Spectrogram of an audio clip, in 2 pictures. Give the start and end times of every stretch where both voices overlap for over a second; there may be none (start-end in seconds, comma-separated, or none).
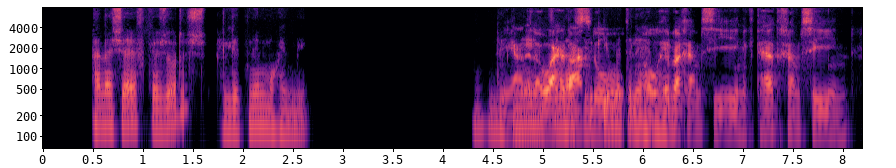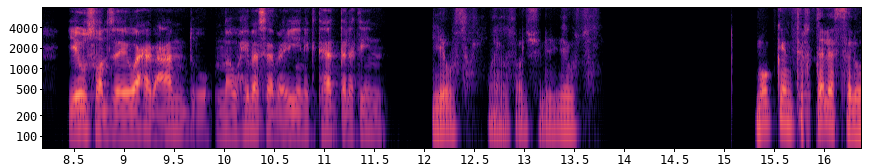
4.5-6.4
